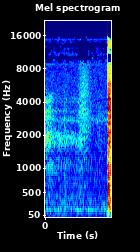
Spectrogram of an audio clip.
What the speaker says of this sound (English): This lip gloss always makes me cough.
